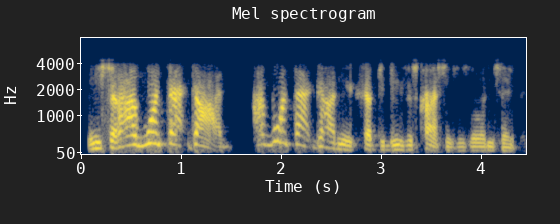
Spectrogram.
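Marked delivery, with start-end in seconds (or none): 0.4-1.5 high, slow pleading; higher, slow desperate plea. Retold or imitated. Son-in-law converts. 1.7-2.6 high, softer, falling plea; higher and quieter plea; softer repeated plea. Retold or imitated. Son-in-law converts.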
